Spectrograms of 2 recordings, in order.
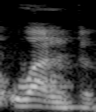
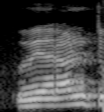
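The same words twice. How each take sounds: First: Weren't said as "wunt", no separate r syllable; correct pronunciation. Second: Weren't said in two syllables, "we-runt"; common colloquial pronunciation. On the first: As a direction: say weren't compactly as "u-WUNT", dropping the "veh-r" sound. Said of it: "इसका शुद्ध उच्चारण है". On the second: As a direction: say weren't as "VEH-runt", with an e vowel first. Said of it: "आम भाषा में". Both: Shown as a demonstration.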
